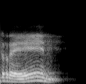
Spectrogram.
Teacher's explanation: la h es un signo ortográfico pero que no suena en este caso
